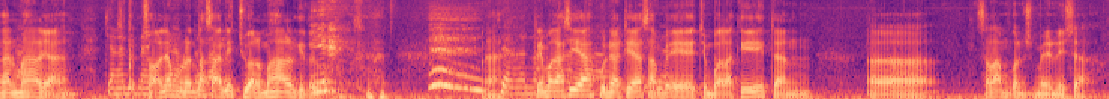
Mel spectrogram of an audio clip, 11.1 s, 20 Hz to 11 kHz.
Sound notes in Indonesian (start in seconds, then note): 4.3 tertawa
